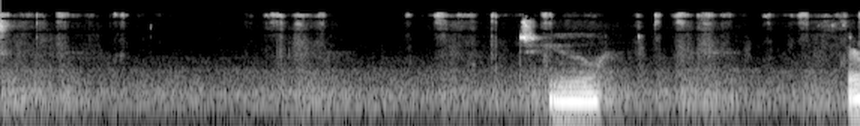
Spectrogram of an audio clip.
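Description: Faint scratchy rubbing of a metal crochet hook drawing cotton yarn through stitches, with scattered small high ticks. A short spoken sound breaks in about five and a half seconds in.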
